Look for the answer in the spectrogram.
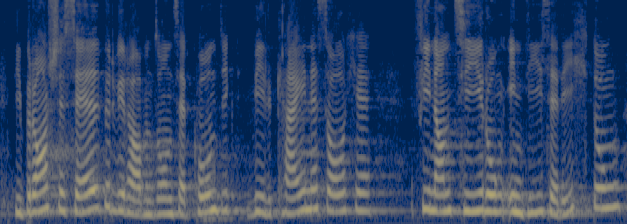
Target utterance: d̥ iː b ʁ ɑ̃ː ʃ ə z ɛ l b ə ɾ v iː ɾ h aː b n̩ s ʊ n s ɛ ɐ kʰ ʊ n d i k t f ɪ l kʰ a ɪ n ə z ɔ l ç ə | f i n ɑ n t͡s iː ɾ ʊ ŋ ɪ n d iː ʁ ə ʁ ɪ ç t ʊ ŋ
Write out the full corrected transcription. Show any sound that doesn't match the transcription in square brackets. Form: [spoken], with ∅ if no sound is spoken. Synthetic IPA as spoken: d̥ iː b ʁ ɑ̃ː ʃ ə z ɛ l b ə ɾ v iː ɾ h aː b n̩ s ʊ n s ɛ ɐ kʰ ʊ n d [ɪ] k t [v] ɪ l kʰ a ɪ n ə z ɔ l ç ə | f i n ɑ n t͡s iː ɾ ʊ ŋ ɪ n d iː [z] ə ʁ ɪ ç t ʊ ŋ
